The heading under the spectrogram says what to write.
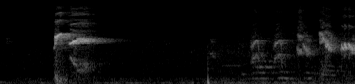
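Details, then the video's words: Red-whiskered bulbul song played to stimulate a male: a loud, harsh burst with bright ringing notes that slides downward and fades, then after a pause a string of softer chirped phrases. "KÍCH SUNG CHÀO MÀO TRỐNG"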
